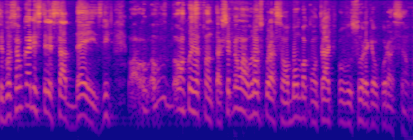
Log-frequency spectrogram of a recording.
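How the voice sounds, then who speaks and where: Very wide pitch swings and an animated tone mark this somewhat breathy voice, delivered at a very fast pace with very even loudness. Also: man, fairly high pitch for a man. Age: 60s. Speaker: physical education professor. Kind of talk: radio interview. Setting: radio studio.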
